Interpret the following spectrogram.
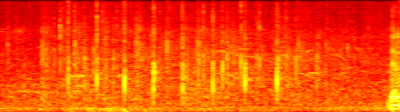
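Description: Scattered light clapping from an outdoor audience, irregular claps a few times a second, over a low murmur of the crowd.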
